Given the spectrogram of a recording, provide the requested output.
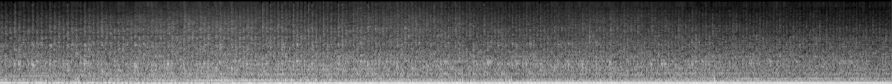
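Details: Restored 1921 American LaFrance fire engine on the move down the street: a deep, steady low rumble with an even firing beat, no knocks or rattles, the old four running sweetly; fine restoration, normal running.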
